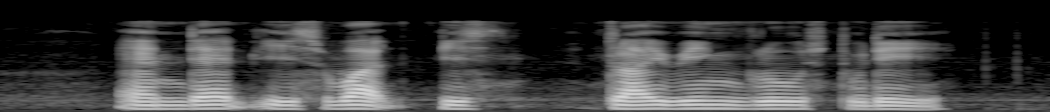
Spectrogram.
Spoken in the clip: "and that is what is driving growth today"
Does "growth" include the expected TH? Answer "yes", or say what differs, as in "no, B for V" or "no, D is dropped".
no, S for TH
